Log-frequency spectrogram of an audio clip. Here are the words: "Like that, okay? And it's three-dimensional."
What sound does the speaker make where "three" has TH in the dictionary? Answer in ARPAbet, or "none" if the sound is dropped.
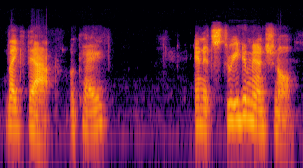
TH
